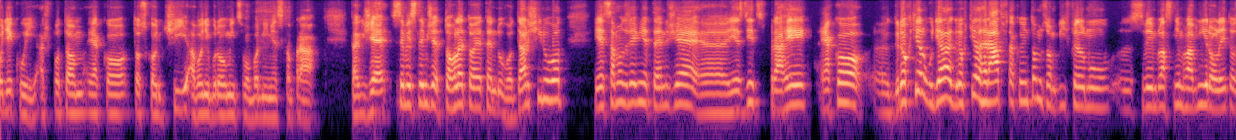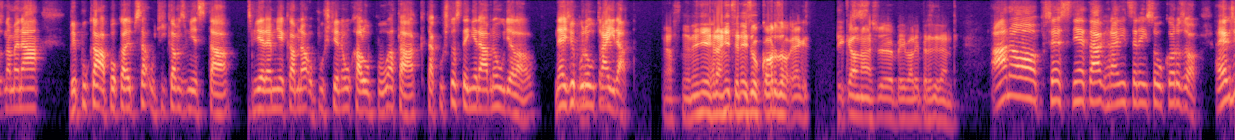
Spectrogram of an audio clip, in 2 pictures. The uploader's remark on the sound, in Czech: Takže zbývá doplnit, že i tento podcast jsme natočili přes Skype.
